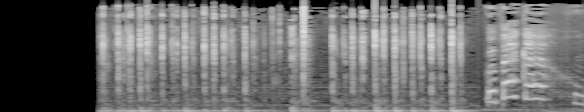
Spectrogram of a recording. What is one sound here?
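Keys on a small keyboard click rapidly.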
